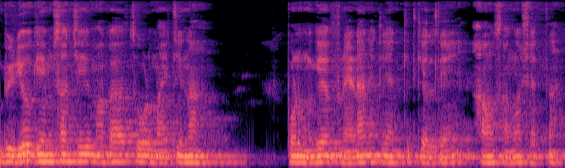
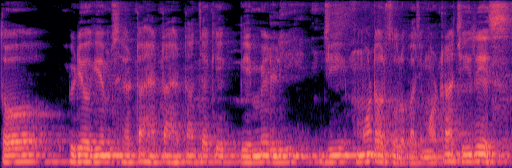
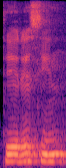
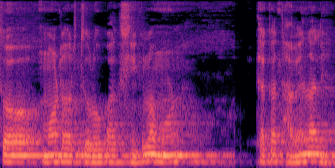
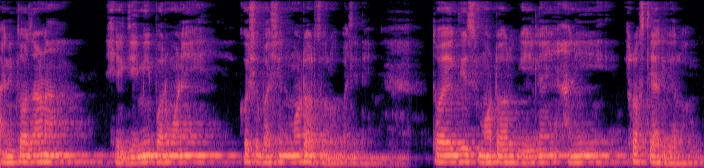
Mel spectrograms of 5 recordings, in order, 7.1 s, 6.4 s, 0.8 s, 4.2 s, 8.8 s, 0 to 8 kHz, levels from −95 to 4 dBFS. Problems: background sounds at intervals, background conversations at intervals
